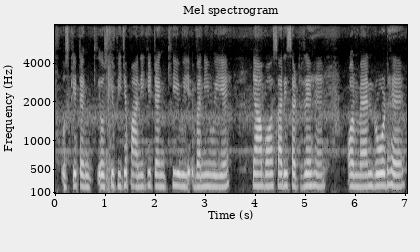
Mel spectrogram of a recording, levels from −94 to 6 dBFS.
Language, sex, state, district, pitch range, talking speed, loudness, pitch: Hindi, female, Jharkhand, Jamtara, 200-210 Hz, 170 wpm, -17 LUFS, 205 Hz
